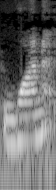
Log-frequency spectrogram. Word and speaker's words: one: notice that the word one does start with an o but it is pronounced the same way that the word w-o-n um the past simple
